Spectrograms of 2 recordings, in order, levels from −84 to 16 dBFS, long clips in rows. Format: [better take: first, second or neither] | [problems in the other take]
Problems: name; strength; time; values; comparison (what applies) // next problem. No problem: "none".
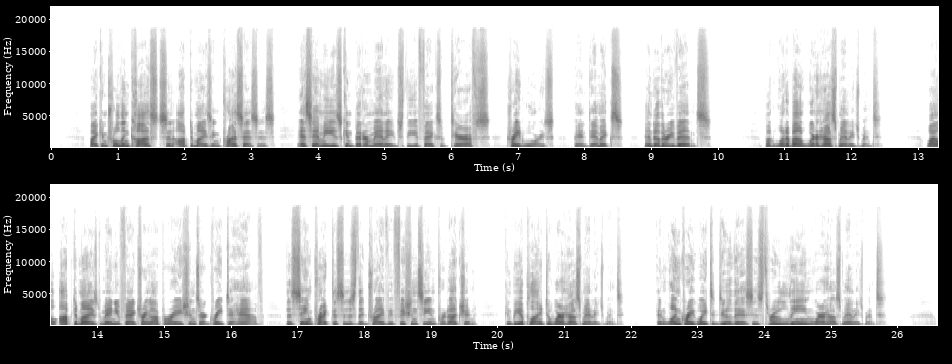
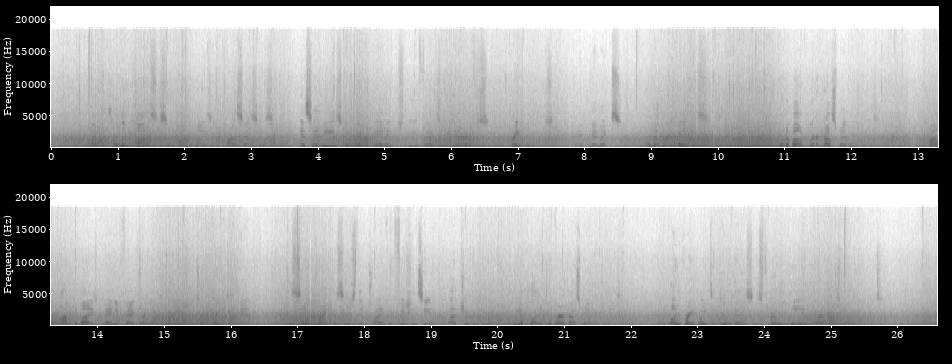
first | wind noise on the microphone; heavy; 3 dB above the speech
